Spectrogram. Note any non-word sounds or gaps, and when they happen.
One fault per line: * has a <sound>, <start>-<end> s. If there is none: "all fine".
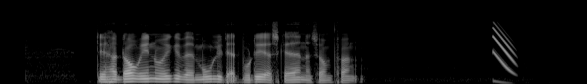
* has a chirp, 4.9-5.2 s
